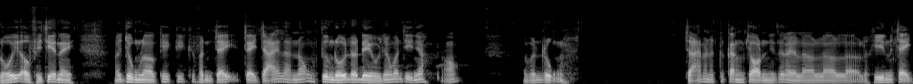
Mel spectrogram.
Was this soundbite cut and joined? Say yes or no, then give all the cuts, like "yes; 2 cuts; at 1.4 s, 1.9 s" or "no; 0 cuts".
no; 0 cuts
